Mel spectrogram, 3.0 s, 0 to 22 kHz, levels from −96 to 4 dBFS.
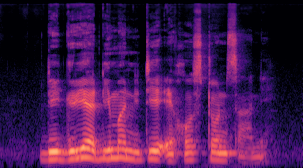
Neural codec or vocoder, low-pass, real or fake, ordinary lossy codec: vocoder, 44.1 kHz, 128 mel bands every 512 samples, BigVGAN v2; none; fake; none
